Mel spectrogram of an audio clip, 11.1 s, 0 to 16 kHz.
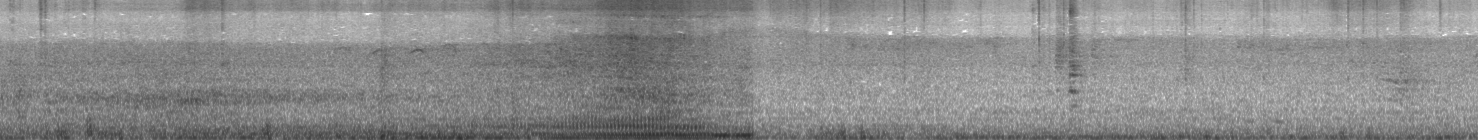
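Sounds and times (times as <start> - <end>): vehicle engine passing by: 0.0 - 5.9
street background noise: 0.0 - 11.0.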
